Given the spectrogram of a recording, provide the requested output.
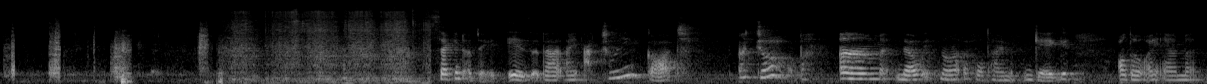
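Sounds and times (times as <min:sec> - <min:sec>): roller blind rubbing rasp: 0:02.0 - 0:04.4.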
